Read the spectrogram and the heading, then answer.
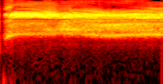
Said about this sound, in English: That was a barn owl. They make that kind of scream when they're being caught by something.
